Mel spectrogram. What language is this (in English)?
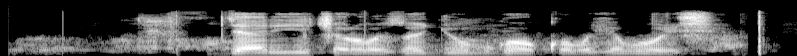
Kinyarwanda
